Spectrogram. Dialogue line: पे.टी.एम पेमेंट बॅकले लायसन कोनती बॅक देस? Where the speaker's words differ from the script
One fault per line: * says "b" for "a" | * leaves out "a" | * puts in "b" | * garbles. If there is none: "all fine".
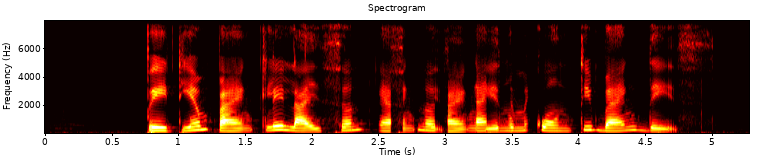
* leaves out "पेमेंट"
* garbles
